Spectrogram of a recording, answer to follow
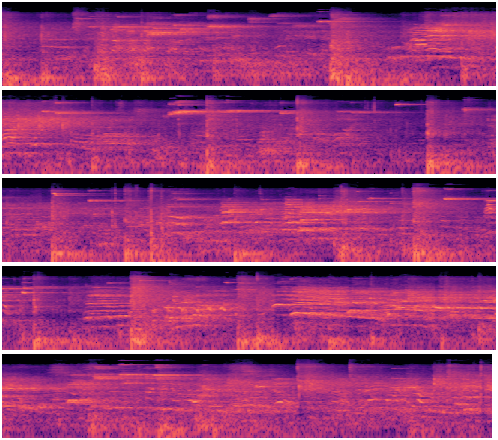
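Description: Volleyball being hit and bouncing on a wooden gym floor: repeated sharp thumps at irregular intervals, echoing in a large hall, over the chatter of players.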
